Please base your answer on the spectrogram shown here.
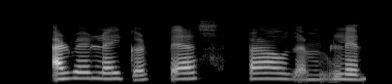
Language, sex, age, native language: Icelandic, female, 9, Icelandic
